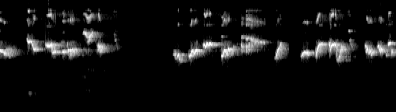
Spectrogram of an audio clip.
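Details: Blue-winged leafbird song used as a training recording to get caged birds singing: loud, varied, rapid whistled and warbled phrases, rich and fluid, in two bursts separated by a one-second pause, with thin high notes above.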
